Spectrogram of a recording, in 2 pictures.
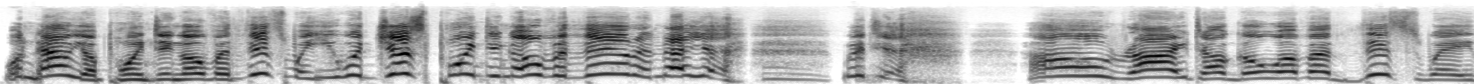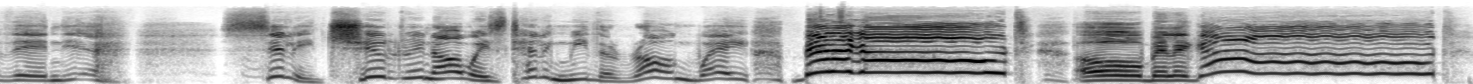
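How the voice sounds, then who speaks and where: Puppet-show princess: young, fussy and prim, high voice with swooping, lively pitch. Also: male voice, a little slow, no echo, studio quality, full character voice. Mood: exasperated. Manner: exclaiming, sing-song calling, prim. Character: chatty, fussy, easily flustered young princess. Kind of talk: children's puppet show acting.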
